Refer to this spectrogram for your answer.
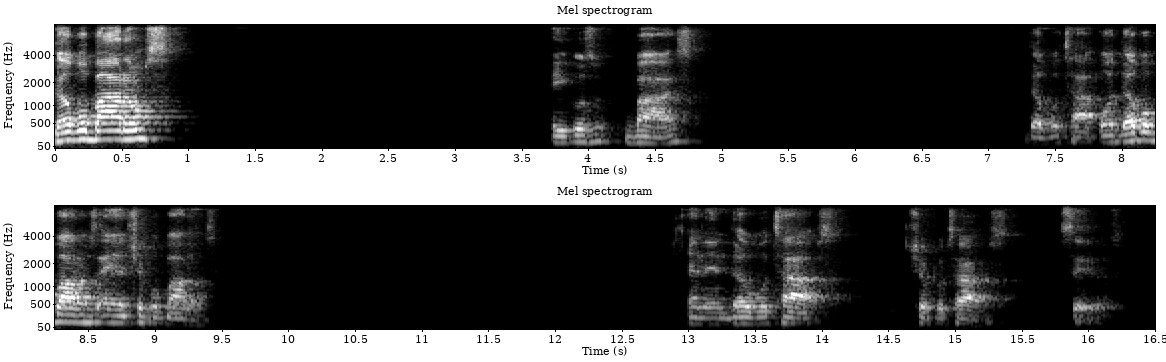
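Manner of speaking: slow, deliberate, spelled-out delivery. Repeating a trading rule after a listener asks to hear it again: slower pace. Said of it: "You said it again, slower".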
